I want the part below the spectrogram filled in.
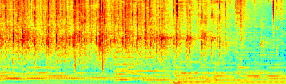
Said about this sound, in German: Applaus, danke für euren Beitrag.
